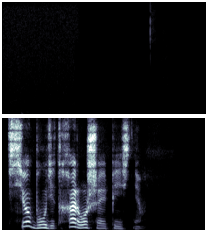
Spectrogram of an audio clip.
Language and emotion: Russian, neutral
